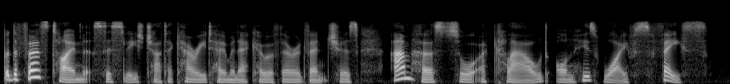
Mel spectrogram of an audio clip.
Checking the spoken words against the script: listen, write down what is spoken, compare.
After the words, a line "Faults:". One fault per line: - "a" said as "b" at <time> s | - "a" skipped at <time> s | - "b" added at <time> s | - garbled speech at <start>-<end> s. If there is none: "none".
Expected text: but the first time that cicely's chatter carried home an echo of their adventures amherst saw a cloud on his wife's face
but the first time that cicely's chatter carried home an echo of their adventures amherst saw a cloud on his wife's face
Faults:
none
